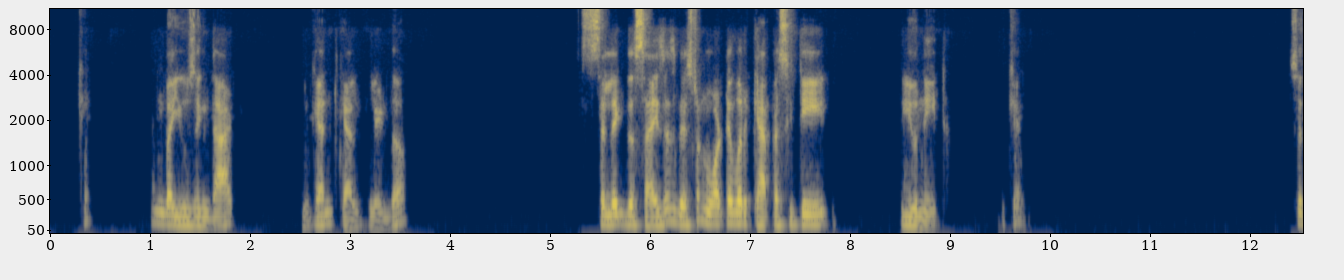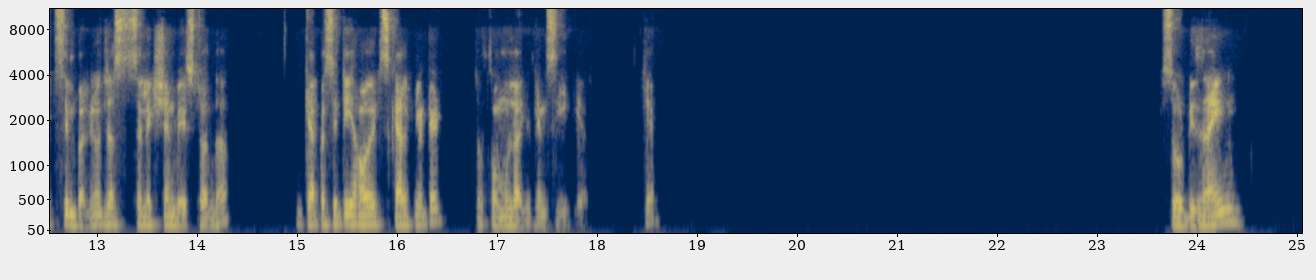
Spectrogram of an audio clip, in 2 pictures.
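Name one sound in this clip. A man speaks calmly in short phrases through a microphone, as if on an online call.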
